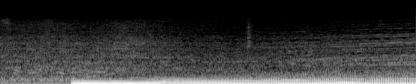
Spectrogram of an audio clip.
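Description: A deep, loud spacecraft-style hum sound effect cuts in suddenly about a second in and holds steady, its pitch sinking slowly.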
